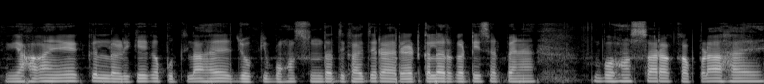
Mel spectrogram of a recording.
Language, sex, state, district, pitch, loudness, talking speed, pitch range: Hindi, male, Uttarakhand, Uttarkashi, 140 Hz, -23 LUFS, 190 wpm, 135-145 Hz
